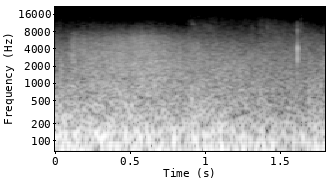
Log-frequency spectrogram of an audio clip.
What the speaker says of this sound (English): Hit me with some more torpedoes.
